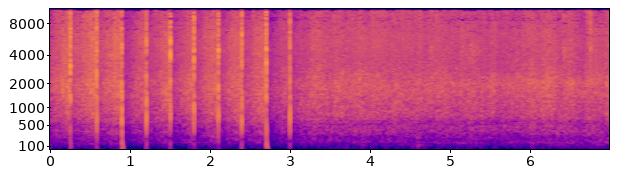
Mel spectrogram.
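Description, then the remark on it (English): Audience applause for the panel at an evening event with congressional candidates begins as a few sharp, evenly spaced claps, then swells into a steady, dense wash of clapping that holds at a constant moderate loudness. No one speaks. “I'd like to give them a big round of applause.”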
